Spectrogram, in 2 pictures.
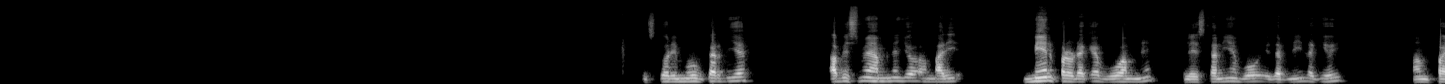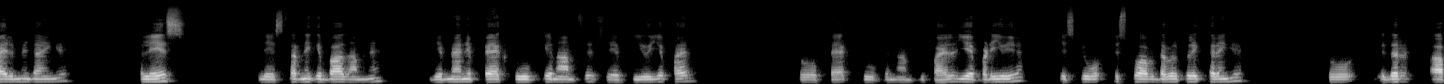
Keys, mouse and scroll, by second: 0.7 alt+click, 3.5 z, 3.7 alt+click, 4.7 v, 5.1 click, 6.1 Delete, 6.5 click, 6.9 space, 7.0 click, 8.6 z, 8.8 click, 9.5 space, 9.6 click, 10.6 v, 14.3 click, 16.2 click, 18.5 click, 19.2 scroll down 1, 21.7 click, 22.8-23.2 scroll down 1, 25.0 click, 27.8 click.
